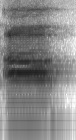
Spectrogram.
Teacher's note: মুখের একদম খালি অংশ থেকে আওয়াজটা বেরিয়ে আসে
